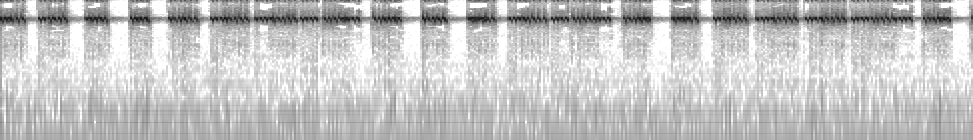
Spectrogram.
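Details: A pair of crickets chirps right beside the recorder, giving bright, shrill pulses in quick succession, sometimes blurring into brief continuous trills, over a silent background.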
